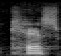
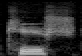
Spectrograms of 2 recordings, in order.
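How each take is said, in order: First: The name ends with an s sound. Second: The name ends with an sh sound. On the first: This is the usual English way of saying it. "in English, we normally say Kiss" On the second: This is the original Hungarian way of saying it. "I've been working on my pronunciation"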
